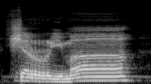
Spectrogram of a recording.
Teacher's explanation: di huruf ri itu ada tasydid, maka dibaca double huruf ri-nya, syarri ma.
